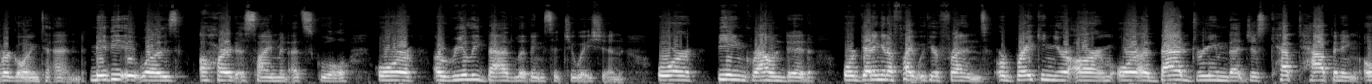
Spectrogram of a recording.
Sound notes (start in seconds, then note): none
